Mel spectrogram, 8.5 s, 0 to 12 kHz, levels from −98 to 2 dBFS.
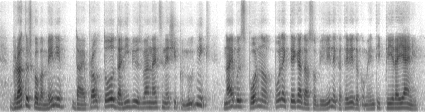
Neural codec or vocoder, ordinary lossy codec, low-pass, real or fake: codec, 24 kHz, 0.5 kbps, DualCodec; none; none; fake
